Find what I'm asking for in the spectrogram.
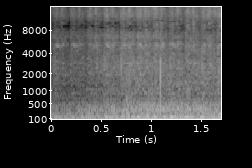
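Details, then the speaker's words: Old EFI car at auction, first cold start of the day, possible exhaust leak: deep, slightly uneven idle throb with a faint wobble in rhythm, a cold engine running a bit rough before warming up. "it's actually not running too bad considering I just fired it up probably for the first time today"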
